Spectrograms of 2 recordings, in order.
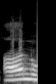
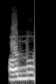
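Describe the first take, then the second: First: आनु with a long first aa; correct pronunciation. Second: अनु with a short first a, pitched higher; wrong pronunciation. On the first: Teacher giving the right prefix, long aa. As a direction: open आनु wide on 'aa'. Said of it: "आनु होता है". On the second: Teacher rejecting the faulty prefix, short a. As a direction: open अनु on a short 'uh'. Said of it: "अनु नहीं होता है". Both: Shown as a demonstration.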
